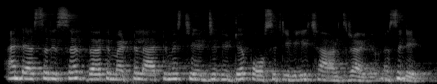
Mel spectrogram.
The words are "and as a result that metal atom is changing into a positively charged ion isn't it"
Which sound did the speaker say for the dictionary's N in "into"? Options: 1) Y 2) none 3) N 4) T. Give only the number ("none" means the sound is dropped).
2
